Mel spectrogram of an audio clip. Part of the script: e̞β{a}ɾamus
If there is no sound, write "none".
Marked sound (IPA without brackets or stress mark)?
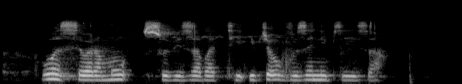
a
